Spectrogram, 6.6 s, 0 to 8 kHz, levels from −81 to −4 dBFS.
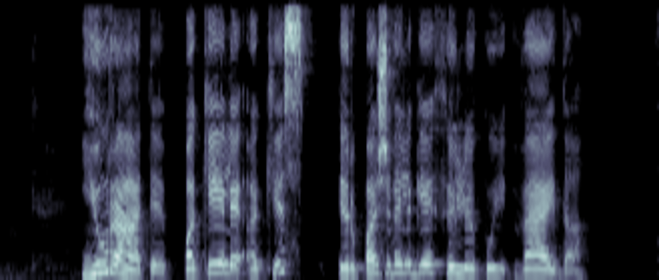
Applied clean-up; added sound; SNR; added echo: none; none; none; none.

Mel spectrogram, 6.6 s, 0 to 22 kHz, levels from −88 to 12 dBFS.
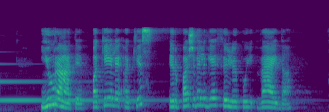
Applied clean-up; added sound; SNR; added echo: none; Chink, clink; 15 dB; reverberation time 0.4 s.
